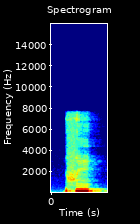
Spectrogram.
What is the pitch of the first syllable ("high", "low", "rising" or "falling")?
high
